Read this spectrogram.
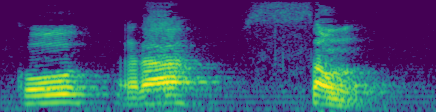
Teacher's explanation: A última sílaba é mais forte do que as outras. Eu digo que esta aqui é a sílaba tônica.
